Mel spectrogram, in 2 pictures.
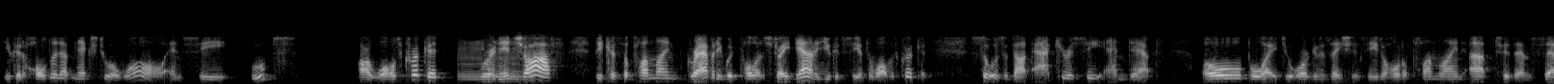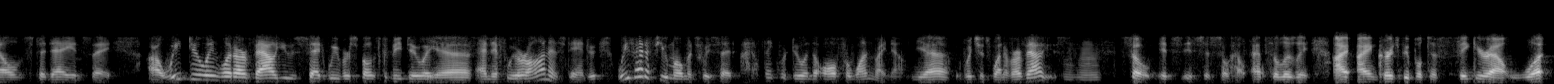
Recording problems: phone-call audio; nothing above 3.5 kHz

